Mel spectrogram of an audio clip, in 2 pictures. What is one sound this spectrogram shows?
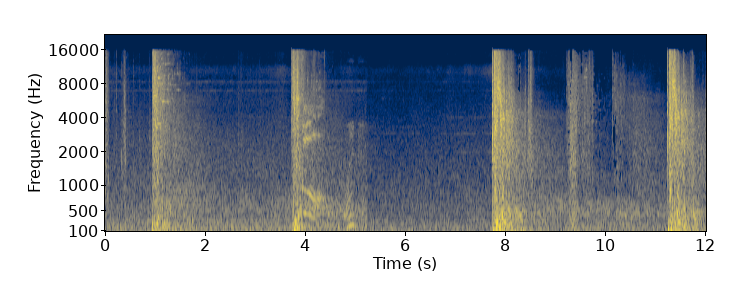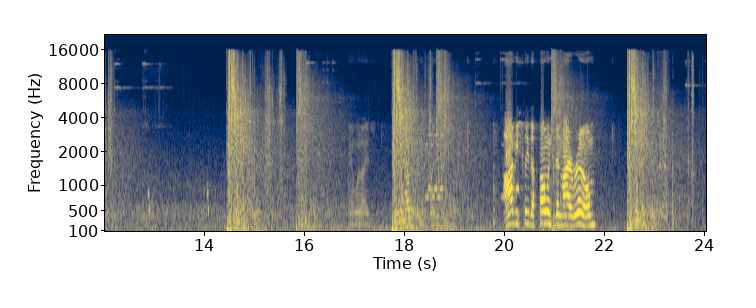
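A bolt-action sniper rifle fires sharp, booming shots.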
